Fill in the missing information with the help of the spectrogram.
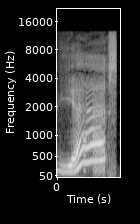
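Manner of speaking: "Yes" drawn out, climbing very high at the end; hesitant, high-rising "Yes", as if asking; questioning yes. Retold or imitated. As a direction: stretch "Yes" into a big unsure question. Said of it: "like, questioningly".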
